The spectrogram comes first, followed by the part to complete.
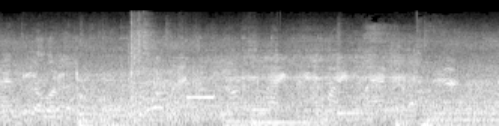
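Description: Busy arcade din: background music with a deep bass line under crowd chatter and short electronic game tones.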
